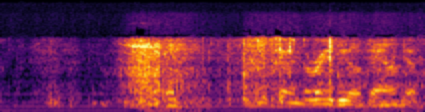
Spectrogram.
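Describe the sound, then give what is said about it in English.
A caller's radio plays in the background of a phone line to the call-in show Off the Hook, its muffled, tinny voices and sound carrying at moderate level for a few seconds with no clear talk in the foreground. “Let me turn the radio down.”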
